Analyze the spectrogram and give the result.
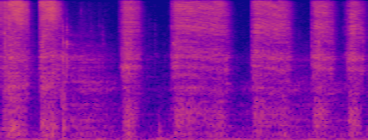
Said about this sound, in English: So some silicone spray here, and we'll just put some on the threaded rod there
